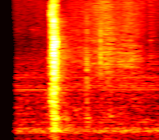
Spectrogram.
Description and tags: Dvířka otevírání
Opening doors from PC cage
